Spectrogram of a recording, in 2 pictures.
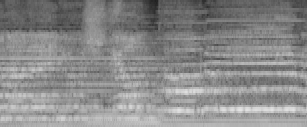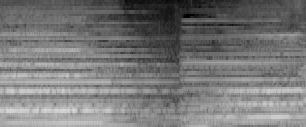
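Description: Women's choir singing a slow hymn in long held notes, with a brief break between phrases near the end.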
